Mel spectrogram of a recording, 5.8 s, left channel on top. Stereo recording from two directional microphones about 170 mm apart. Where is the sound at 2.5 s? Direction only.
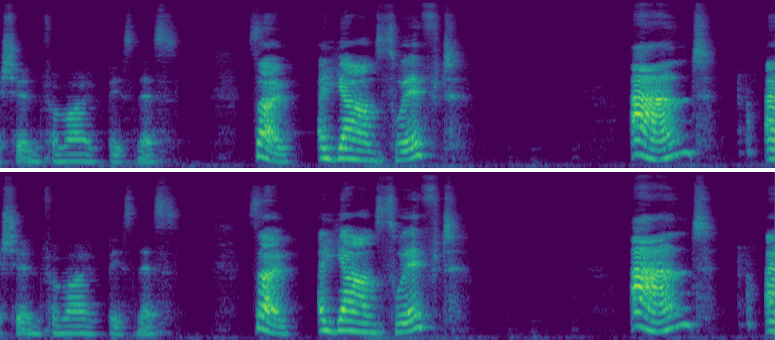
25° right (ahead or behind).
